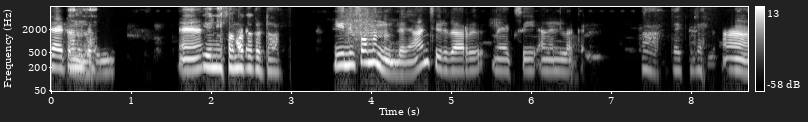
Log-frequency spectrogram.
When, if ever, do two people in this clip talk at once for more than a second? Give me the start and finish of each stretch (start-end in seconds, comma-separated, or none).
none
